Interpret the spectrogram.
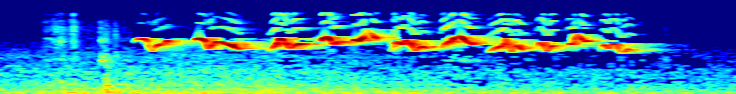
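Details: Rich warbling song of an ultramarine grosbeak: a continuous run of slurred, looping notes lasting about two and a half seconds, drifting gradually downward.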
